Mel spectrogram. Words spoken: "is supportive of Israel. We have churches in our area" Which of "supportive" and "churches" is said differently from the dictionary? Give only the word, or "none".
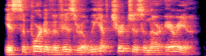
none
